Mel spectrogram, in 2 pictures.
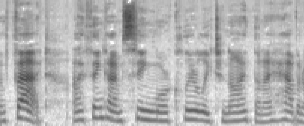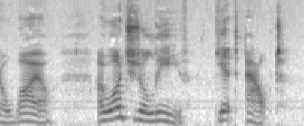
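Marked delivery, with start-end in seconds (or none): none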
